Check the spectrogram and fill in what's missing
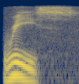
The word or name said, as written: Riis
